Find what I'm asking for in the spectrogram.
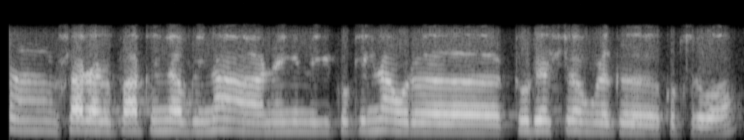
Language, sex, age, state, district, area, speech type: Tamil, male, 60+, Tamil Nadu, Erode, rural, conversation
